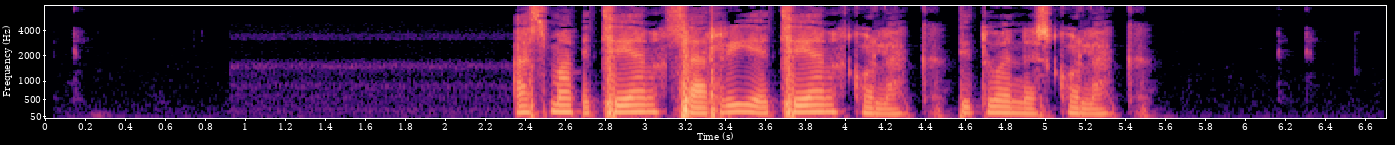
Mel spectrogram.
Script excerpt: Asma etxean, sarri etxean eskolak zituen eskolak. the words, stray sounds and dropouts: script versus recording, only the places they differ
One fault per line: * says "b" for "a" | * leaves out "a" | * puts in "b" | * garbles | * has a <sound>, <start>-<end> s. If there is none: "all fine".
all fine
